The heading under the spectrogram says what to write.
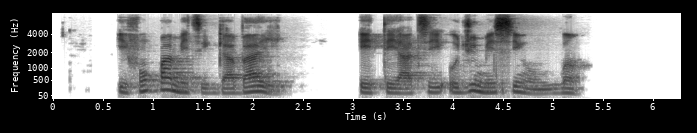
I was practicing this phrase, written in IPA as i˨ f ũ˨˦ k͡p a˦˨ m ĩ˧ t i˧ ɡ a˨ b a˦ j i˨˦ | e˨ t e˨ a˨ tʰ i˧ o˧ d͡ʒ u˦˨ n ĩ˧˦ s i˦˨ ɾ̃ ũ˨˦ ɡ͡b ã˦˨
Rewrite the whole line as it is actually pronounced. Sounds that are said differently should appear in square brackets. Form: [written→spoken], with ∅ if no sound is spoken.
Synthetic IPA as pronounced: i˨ f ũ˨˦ k͡p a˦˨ m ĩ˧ t i˧ ɡ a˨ b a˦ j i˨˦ | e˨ t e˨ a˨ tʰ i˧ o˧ d͡ʒ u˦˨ [n→m] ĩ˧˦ s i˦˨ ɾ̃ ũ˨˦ ɡ͡b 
